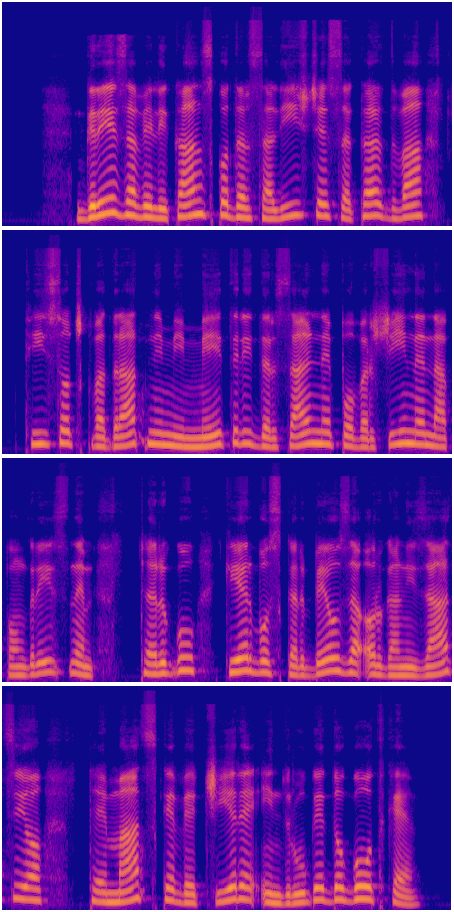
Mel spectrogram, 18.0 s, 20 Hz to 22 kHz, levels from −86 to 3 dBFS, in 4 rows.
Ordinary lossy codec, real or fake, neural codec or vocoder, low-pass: Opus, 24 kbps; fake; autoencoder, 48 kHz, 128 numbers a frame, DAC-VAE, trained on Japanese speech; 19.8 kHz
